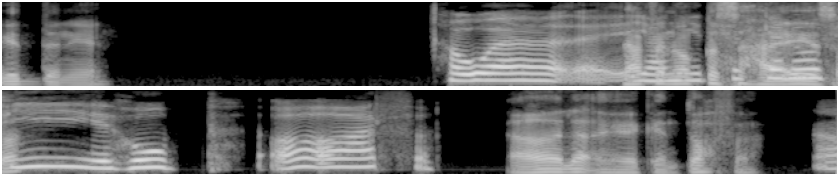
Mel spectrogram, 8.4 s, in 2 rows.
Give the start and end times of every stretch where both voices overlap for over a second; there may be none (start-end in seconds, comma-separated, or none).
3.0-4.3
